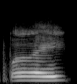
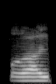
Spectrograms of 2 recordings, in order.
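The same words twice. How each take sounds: First: It is said with a rising pitch. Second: It is said with a high level pitch. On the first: "Segunda entonação" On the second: "Eu estou falando tudo, tudo somente na primeira entonação"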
